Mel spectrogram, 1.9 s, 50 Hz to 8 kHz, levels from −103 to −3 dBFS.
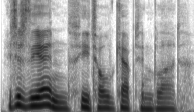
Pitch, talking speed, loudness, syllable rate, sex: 125 Hz, 245 wpm, -17 LUFS, 5.3 syllables/s, male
